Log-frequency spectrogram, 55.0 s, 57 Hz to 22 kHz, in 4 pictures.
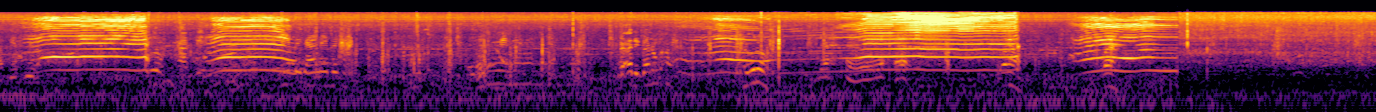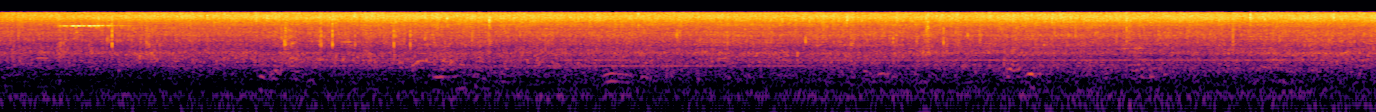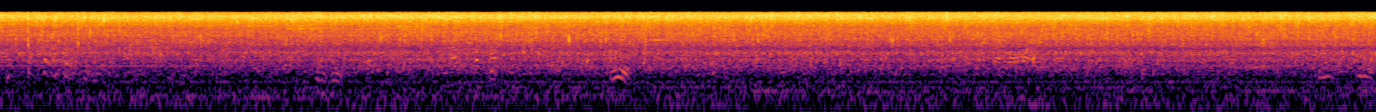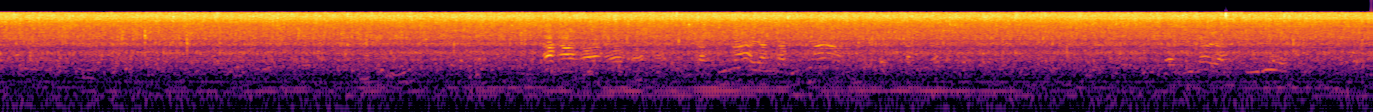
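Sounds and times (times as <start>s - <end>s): fountain water splashing: 0.0s - 55.0s.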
